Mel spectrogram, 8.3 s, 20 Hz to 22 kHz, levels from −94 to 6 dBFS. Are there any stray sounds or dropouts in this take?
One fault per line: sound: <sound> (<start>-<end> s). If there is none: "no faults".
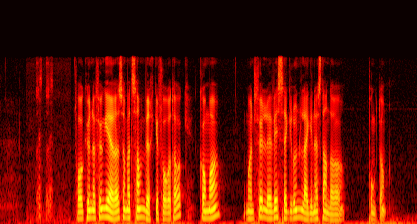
sound: laugh (0.7-1.1 s)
